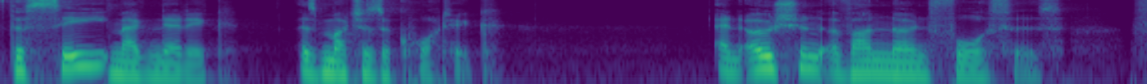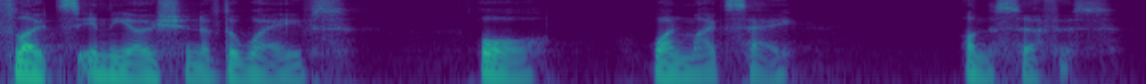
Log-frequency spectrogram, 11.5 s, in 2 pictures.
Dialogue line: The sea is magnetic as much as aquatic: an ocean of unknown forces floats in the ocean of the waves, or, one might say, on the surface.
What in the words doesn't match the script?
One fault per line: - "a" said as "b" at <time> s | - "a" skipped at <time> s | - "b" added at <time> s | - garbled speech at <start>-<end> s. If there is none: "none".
- "is" skipped at 0.5 s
